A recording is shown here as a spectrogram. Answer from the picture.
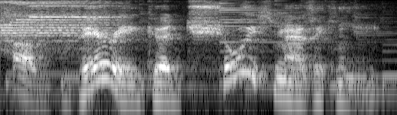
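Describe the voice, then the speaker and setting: With music in the background, a man speaks in a gentle tone. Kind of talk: casual talk to a pet snake. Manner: gentle, kind.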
